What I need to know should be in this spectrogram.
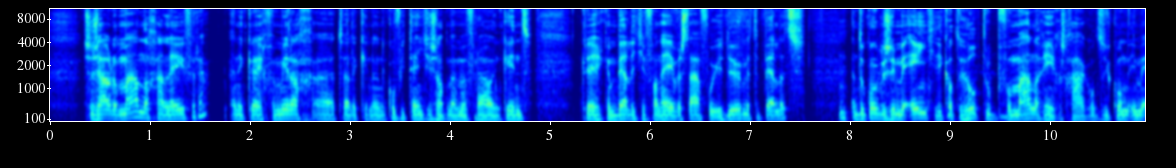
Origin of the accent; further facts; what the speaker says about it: Amsterdam, North Holland, Netherlands; Ik ben Amsterdammer.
